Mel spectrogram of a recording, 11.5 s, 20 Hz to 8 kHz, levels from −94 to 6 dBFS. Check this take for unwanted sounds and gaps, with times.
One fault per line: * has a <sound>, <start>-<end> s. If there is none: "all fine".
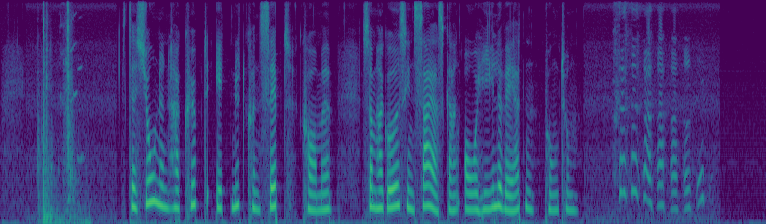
* has a squeak, 0.6-1.4 s
* has a laugh, 9.2-10.7 s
